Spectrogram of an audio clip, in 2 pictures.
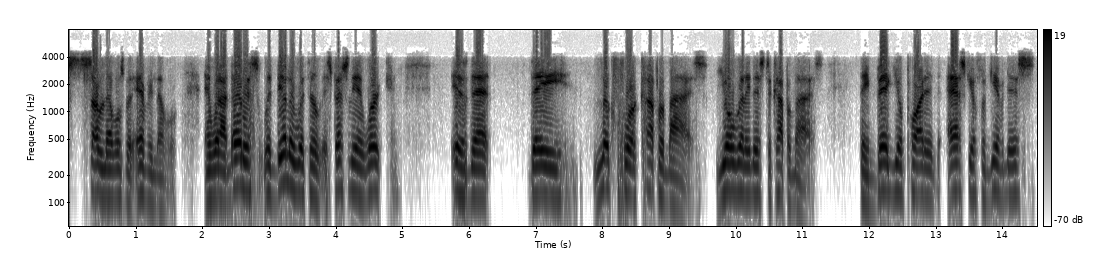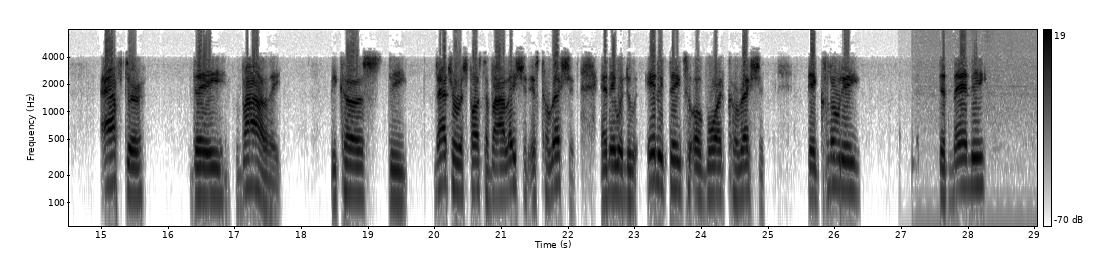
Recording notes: The Context of White Supremacy hosts the weekly Compensatory Call-In. We encourage non-white listeners to dial.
